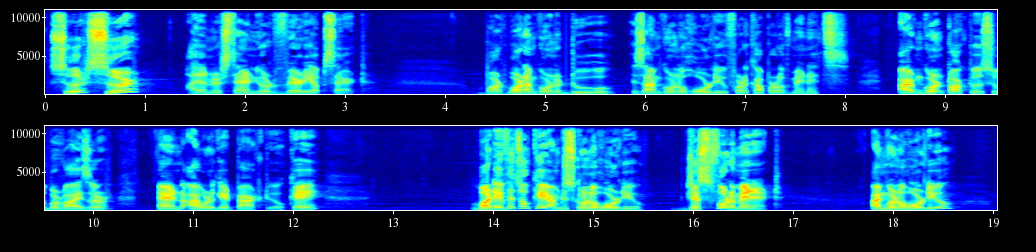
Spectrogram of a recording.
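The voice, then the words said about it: Put-on Indian accent. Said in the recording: “he's got an Indian accent, so I'm going to throw it out there”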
